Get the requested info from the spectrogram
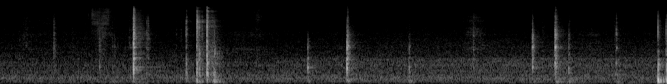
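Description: Irregular clicks and taps of hands handling an HP T5745 thin client's sheet-metal and plastic case, with small tools being picked up and set down on the bench.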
